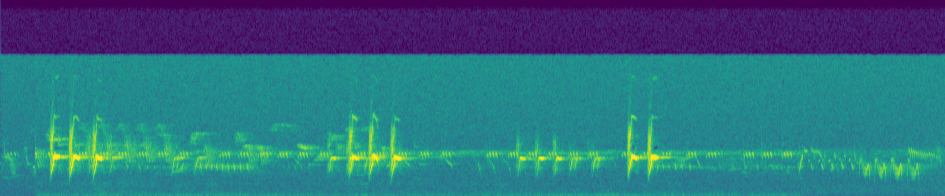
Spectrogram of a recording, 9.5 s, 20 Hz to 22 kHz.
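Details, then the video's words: Common chaffinch (Fringilla coelebs) calls and song, Audierne Bay, Finistère, Brittany, France, late April–early May 2022: sharp high chips in bursts of two or three, about every three seconds, with softer twittering between and a low background hum. "PINSON DES ARBRES (Fringilla coelebs) Cris et chant"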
